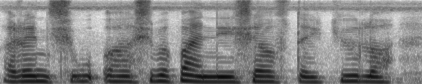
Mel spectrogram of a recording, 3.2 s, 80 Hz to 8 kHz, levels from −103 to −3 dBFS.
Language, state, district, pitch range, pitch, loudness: Sumi, Nagaland, Kohima, 170-190 Hz, 180 Hz, -17 LUFS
